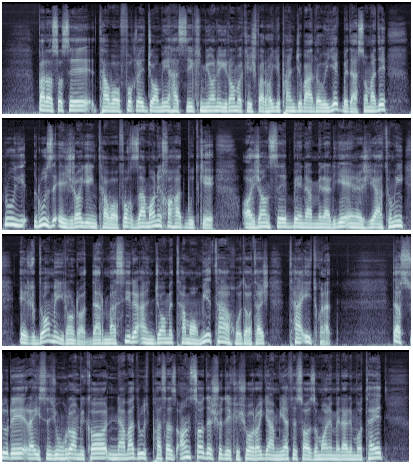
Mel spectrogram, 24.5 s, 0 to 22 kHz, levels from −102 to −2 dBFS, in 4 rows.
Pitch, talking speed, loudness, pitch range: 135 Hz, 140 wpm, -18 LUFS, 120-155 Hz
